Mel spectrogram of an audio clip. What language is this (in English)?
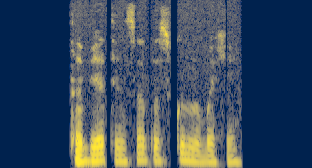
Pashto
